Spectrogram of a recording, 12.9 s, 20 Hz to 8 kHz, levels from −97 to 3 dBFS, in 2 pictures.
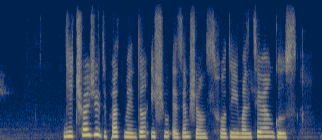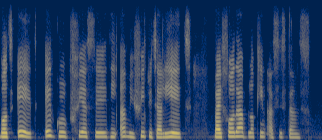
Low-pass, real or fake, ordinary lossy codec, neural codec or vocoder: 7.2 kHz; real; Opus, 32 kbps; none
